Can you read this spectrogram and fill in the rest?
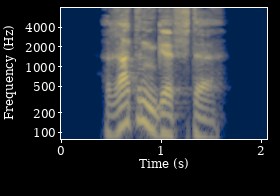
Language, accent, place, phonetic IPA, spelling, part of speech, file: German, Germany, Berlin, [ˈʁatn̩ˌɡɪftə], Rattengifte, noun, De-Rattengifte.ogg
- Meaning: nominative/accusative/genitive plural of Rattengift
